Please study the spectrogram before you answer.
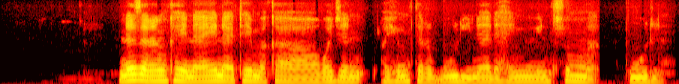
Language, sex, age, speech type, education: Hausa, female, 46-60, read, primary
